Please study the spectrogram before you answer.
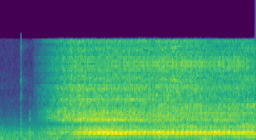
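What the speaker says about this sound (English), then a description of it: "This is just real rough sanding right now, just trying to get all this nasty stuff out of here." A power sanding pad grinding roughly across aluminum, starting quietly and swelling into a steady, loud abrasive hiss that holds to the end with no talk.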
